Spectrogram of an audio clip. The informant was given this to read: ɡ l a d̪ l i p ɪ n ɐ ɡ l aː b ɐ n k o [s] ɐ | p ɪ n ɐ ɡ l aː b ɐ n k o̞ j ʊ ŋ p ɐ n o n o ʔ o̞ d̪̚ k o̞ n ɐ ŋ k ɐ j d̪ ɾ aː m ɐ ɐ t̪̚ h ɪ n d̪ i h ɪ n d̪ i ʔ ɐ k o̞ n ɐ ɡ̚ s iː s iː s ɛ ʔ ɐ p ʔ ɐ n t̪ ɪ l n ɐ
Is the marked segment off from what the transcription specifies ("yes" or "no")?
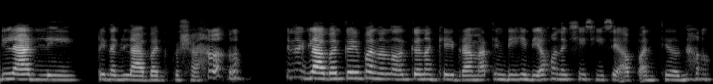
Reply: yes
